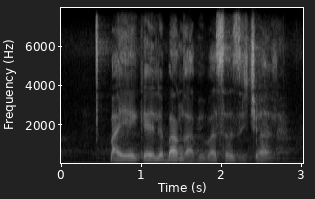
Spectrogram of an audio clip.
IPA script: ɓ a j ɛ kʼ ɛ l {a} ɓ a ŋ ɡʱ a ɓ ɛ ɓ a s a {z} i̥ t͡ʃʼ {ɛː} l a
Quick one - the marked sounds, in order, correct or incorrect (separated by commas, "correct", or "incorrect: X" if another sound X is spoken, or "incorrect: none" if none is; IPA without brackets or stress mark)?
incorrect: ɛ, correct, incorrect: aː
